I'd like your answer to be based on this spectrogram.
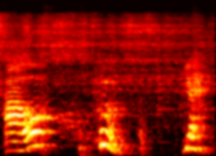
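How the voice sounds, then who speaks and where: A high-voiced woman coaches a workout in a roomy, echoing space with music behind her. She counts reps aloud in short commands, leaving space between them and puffing out breaths. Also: lively intonation, very slow, pushed and bright. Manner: audible exhaling between counts. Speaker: home workout instructor.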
